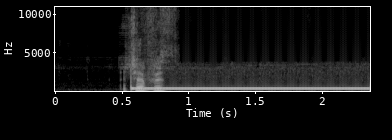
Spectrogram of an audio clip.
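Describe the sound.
A telephone dial tone after the phone line is cut off: a brief voice, then a steady, unbroken, loud tone that continues to the end.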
